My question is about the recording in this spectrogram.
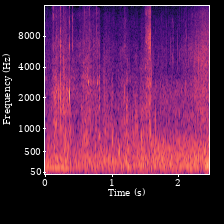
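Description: Steady wind on the microphone and water noise around a kayak, with a few light clicks and knocks at irregular spacing.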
